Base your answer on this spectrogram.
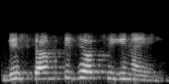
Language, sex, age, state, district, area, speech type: Odia, female, 60+, Odisha, Angul, rural, conversation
